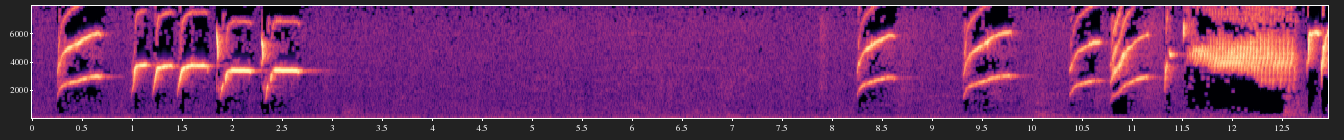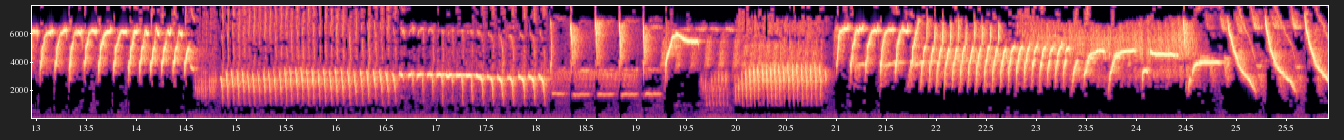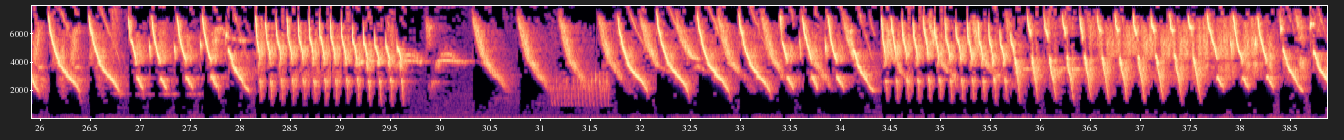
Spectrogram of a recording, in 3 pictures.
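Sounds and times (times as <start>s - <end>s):
Belgian canary trilling song: 0.0s - 3.1s, 8.2s - 38.8s.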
